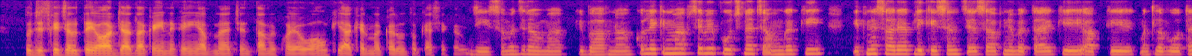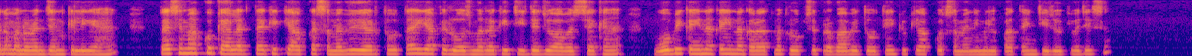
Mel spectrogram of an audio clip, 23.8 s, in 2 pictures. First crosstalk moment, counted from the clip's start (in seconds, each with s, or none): none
